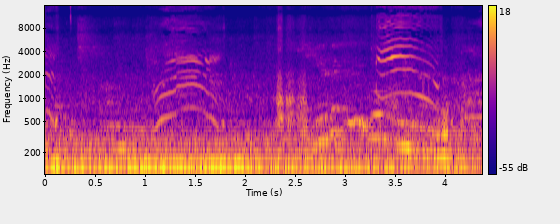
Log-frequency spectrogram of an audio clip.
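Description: Young kittens meowing: two high meows, each rising then falling in pitch, about a second in and near the end, with fainter small mews between.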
